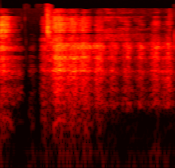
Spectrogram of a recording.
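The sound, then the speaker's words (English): A voice imitates an actor's anxious, scared breathing from a movie: a quick sharp inhale followed by a long, airy, trembling breath, fairly loud, with no words spoken. “There's a lot of him breathing.”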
